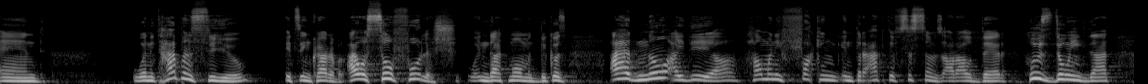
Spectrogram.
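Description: Lively intonation marks speech delivered at a moderate pace. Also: man, high pitch for a man. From Lebanon. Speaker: film producer. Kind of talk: casual chat.

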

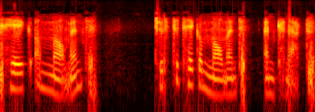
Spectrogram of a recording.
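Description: The accent is American. The speaker is female. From US Midwest, Chicago. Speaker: neurologist. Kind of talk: interview.

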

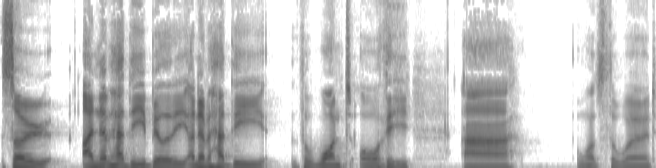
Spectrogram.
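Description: Using an Australian accent, a man with a fairly low pitch, ordinary pitch variation and a bright, sharp tone speaks at a moderate pace with long, frequent pauses. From Australia, central Victoria (Bendigo). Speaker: video producer and creative director. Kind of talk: casual chat. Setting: video call.

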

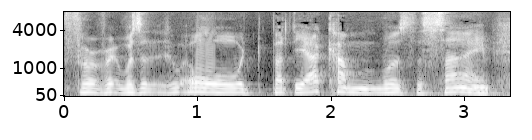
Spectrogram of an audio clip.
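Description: A man with an Australian accent speaks very slowly at a fairly high pitch. His intonation is fairly even, and background noise is noticeable. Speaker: radio host. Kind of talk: radio talk show. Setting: studio.

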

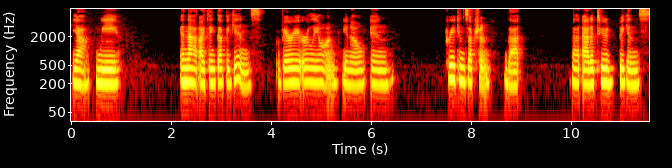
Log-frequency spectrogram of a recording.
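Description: A woman's medium-pitched voice with a dark, mellow tone, monotone, flat intonation, a very slow pace and long, frequent pauses, on a very clean recording with a silent background. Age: 20s. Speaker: new mother telling her birth story. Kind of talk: casual interview, personal story. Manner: many fillers and laughs.

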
